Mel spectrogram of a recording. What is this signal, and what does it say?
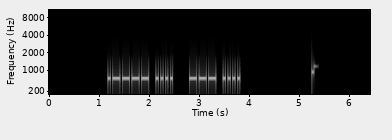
Morse code, heard as a keyed tone, about 25 wpm, 700 Hz. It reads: 1H OH
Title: Winter Field Day Exchanges 25wpm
